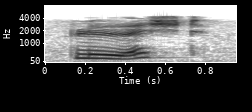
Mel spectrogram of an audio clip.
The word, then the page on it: d' Blüescht: Bas Rhin; Herrlisheim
